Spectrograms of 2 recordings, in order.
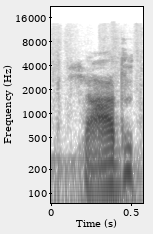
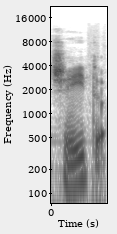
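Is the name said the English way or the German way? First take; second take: German; English. First: The name is pronounced the German way. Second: The name is pronounced the English way. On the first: "aber ich sag da Jade zu" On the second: "Englisch wird man das wahrscheinlich Jade aussprechen"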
